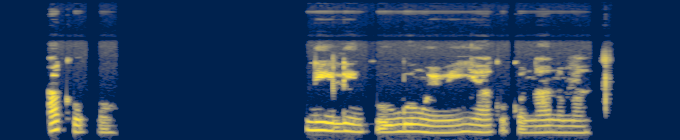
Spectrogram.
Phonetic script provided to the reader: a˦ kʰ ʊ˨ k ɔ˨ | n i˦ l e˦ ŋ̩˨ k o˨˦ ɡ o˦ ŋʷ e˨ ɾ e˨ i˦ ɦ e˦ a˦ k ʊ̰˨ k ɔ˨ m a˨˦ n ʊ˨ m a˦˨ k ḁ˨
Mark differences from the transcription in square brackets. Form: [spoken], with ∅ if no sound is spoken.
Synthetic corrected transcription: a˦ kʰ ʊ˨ k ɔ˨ | n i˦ l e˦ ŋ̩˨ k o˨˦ [ɡ͡b] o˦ ŋʷ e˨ ɾ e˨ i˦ ɦ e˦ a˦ k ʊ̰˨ k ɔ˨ [n] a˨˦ n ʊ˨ m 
